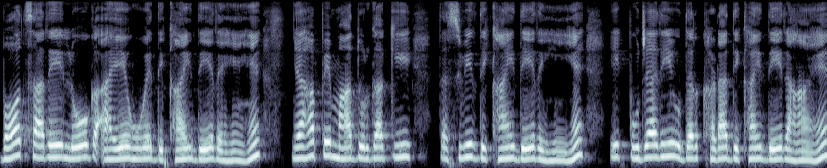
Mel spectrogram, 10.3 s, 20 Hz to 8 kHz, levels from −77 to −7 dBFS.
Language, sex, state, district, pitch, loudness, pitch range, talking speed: Hindi, female, Karnataka, Bangalore, 195 Hz, -16 LUFS, 185-215 Hz, 155 wpm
